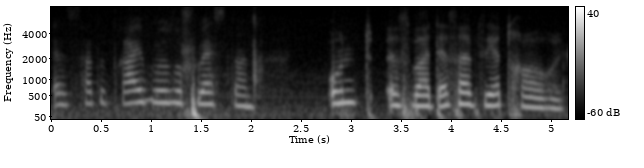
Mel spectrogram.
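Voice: sits high, slow. A child retelling a fairy tale simply from memory, recorded on tape with very narrow sound. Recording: very narrow, phone-like cassette sound.

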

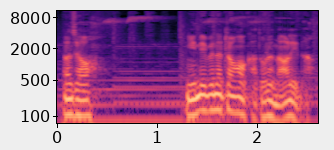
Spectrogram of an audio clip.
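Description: An actor playing a serious, exasperated young online guild leader in an audio drama. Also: male voice, fairly low pitch, fast talker, soft background music, close to an everyday voice. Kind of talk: Chinese audio drama acting.

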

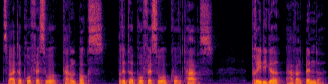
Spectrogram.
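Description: A man's voice: lowish voice, fairly even intonation, takes it slowly, a little mellow. A man working as a radio announcer, formally reading out scripted credits.

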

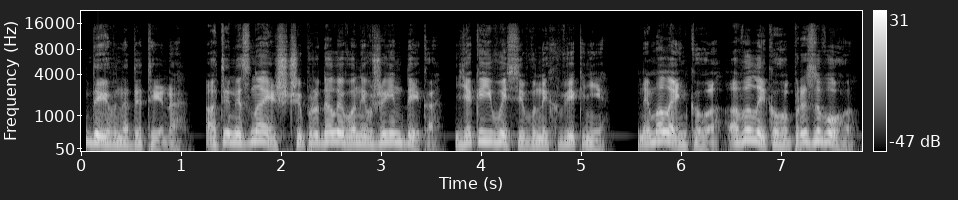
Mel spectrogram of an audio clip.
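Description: A man's voice: on the high side, very animated, fairly quick, voice pushed up. A man voicing an old miser turned overjoyed and giddy, exclaiming breathlessly in an audiobook. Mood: eager. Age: older. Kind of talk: audiobook character voice.

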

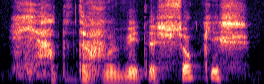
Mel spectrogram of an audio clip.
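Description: An actor playing a calm, caring young man woken at night in a radio drama, gently questioning. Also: unhurried, husky, exaggerated voice. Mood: concerned, sleepy. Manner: low-key, gently questioning. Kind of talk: naturalistic 1980s radio drama acting.

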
